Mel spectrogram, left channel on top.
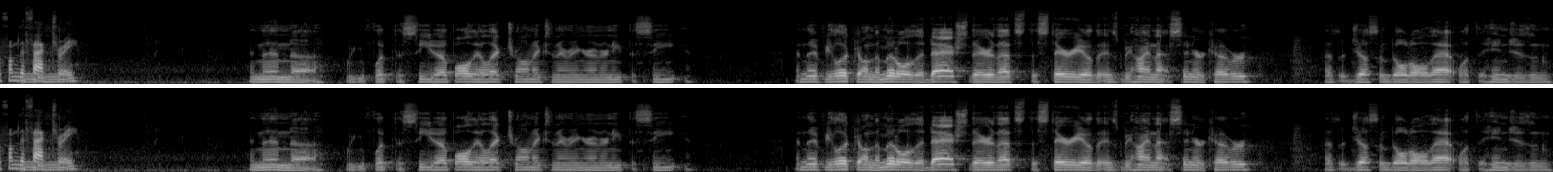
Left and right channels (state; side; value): identical; both; correlation 1.00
